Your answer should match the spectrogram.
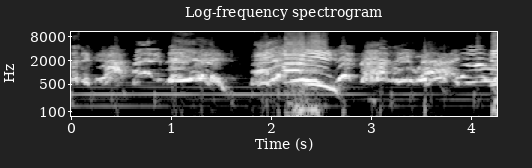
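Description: Women screaming and shouting during a physical fight, with one long scream about two seconds in that falls in pitch.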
